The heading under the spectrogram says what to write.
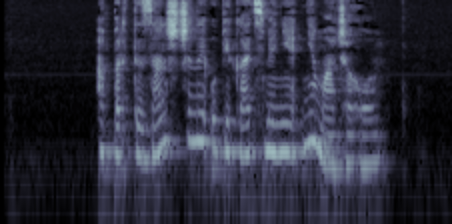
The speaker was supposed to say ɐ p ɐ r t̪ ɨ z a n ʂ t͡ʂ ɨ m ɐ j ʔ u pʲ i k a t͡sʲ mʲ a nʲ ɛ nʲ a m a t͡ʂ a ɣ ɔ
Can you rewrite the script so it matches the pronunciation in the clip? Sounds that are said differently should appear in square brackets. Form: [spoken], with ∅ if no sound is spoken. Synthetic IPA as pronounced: ɐ p ɐ r t̪ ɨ z a n ʂ t͡ʂ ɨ [n] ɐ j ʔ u pʲ i k a t͡sʲ mʲ a nʲ ɛ nʲ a m a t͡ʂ a ɣ ɔ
